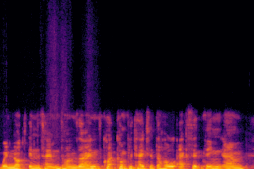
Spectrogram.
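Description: A woman's voice: deep voice, fairly even intonation, fairly quick, mellow, highs cut off. A woman with a London accent and a slight Australian twang, chatting as a podcast guest late at night and laughing easily between her ums. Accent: London English with a slight Australian twang. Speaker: guest author. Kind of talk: casual interview chat. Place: home in Sydney, late at night.

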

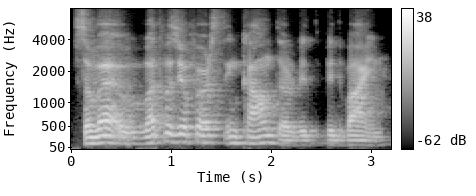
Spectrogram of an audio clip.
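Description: A man's voice: medium pitch, animated, a little slow, muffled recording. A man hosting a podcast as a sommelier, moving between scripted introduction and casual interview talk.

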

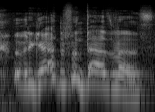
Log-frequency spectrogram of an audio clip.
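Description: A woman's voice: fairly high pitch, a bit bright, heavily acted. A performer with a woman's voice playing a timid but eager young boy in a children's radio drama.

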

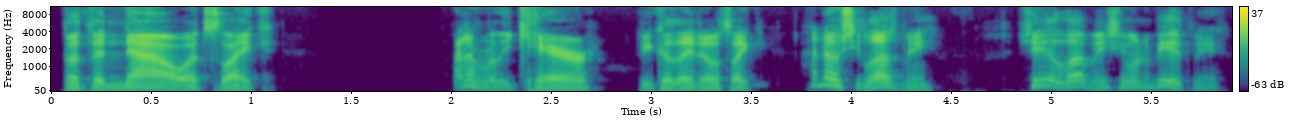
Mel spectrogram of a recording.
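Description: A man hosting a podcast in casual chat, speaking candidly and reflectively, with halting restarts. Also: medium pitch, big pitch swings, fairly bright tone, dry recording, studio quality. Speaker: podcast host.

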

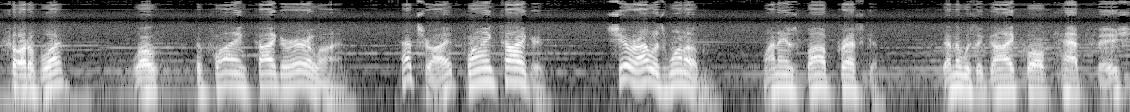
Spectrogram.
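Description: An actor with an American accent playing an easygoing former fighter pilot, narrating colloquially in a 1940s radio drama. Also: male voice, a little high, low-quality recording. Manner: colloquial, conversational. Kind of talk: 1940s radio acting, folksy first-person narration.

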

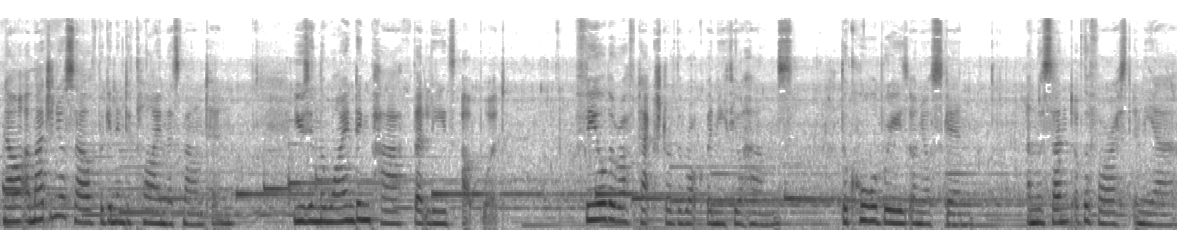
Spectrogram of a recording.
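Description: A woman leading a guided meditation as a podcast host, speaking in a calm, soothing, measured way. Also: mid-range voice. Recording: music behind the voice. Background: background music.

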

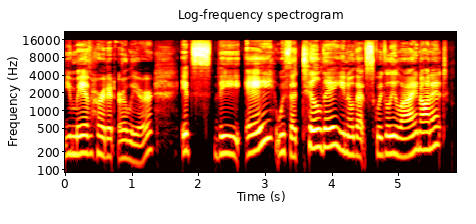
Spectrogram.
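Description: A woman hosting a solo language-learning podcast, chatty and quick to laugh, slipping Portuguese phrases into her talk. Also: fairly low pitch, mellow, clean tone, dry recording, studio quality. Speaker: podcast host.

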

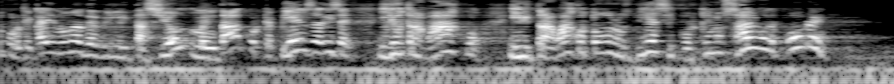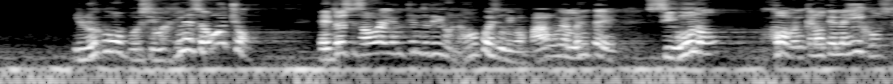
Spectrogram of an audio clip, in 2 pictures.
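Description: A young man with a Mexican accent, from Michoacán, telling his life story to an audience in a joking, animated way. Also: very high voice, brisk, far from the mic. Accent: Mexican Spanish. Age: young adult. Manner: joking, animated, acts out quoted voices. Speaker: speaker giving a testimony.

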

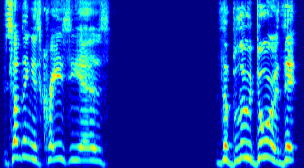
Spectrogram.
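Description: A man co-hosting a podcast, chatting casually, animated, talking over the others and repeating words when he gets excited. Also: very high voice, slow. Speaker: podcast co-host. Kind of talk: casual chat.

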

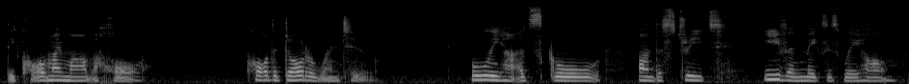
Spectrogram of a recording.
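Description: Actress as husky, wounded working-class woman. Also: mid-range voice, dark tone, full character voice. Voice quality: husky, breathy, creaky. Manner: halting, confessional, blunt. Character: wounded, bitter working-class woman gardener recounting her hard childhood. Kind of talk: intimate dramatic monologue.

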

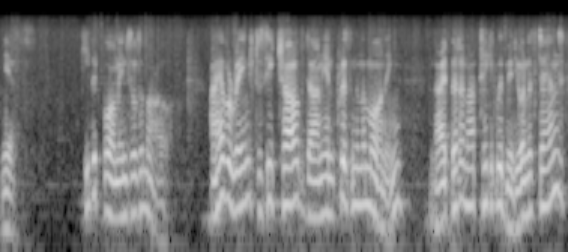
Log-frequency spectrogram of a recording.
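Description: A man playing a resolute, self-sacrificing English gentleman in an old radio drama, husky and urgently commanding. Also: fairly high pitch, animated, quick pace. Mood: urgent, controlled. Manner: urgent, commanding, clipped phrases. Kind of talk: 1930s-40s radio drama acting. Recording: dull, muffled old radio recording.

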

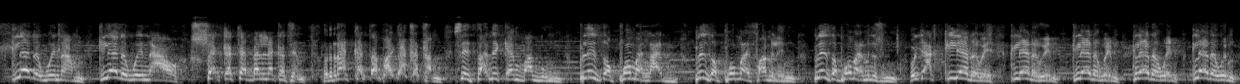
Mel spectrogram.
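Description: A man preaching fervently in a Pentecostal prayer style, with forceful, repetitive declarations. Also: very high voice, creaky, highs cut off. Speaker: preacher leading a prayer podcast.

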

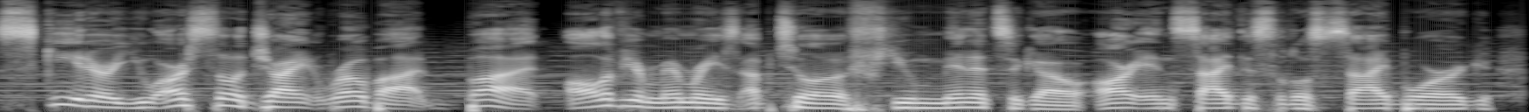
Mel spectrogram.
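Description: A man's voice: mid-range voice, moderate pace, hardly any pauses, fairly bright tone, soft background music. A man narrating as game master of a tabletop game, in a loose, chatty way full of fillers and restarts.

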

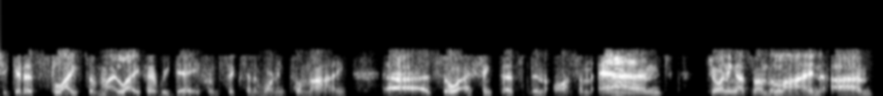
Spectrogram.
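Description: A man's voice: mid-range voice, gravelly, no room sound. A man hosting a live radio morning show, chatty and repeating words as he goes. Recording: thin phone-like dry sound.

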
